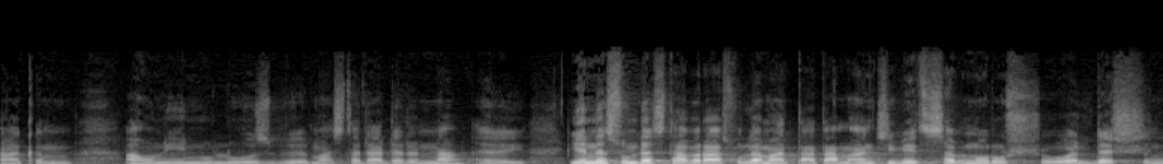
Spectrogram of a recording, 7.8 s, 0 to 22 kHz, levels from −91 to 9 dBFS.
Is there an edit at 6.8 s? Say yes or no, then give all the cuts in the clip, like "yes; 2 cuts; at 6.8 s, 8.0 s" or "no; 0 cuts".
no; 0 cuts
